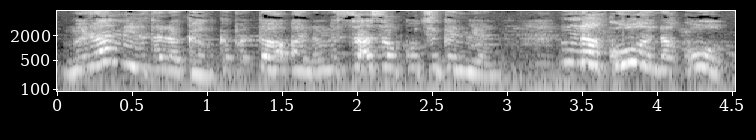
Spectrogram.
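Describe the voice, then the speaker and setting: A woman as fretful high-voiced Filipino older relative. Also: animated, normal speed. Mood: worried, scolding. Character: fretful, tearful older female relative warning a girl. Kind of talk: amateur radio drama acting. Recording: distant mic.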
